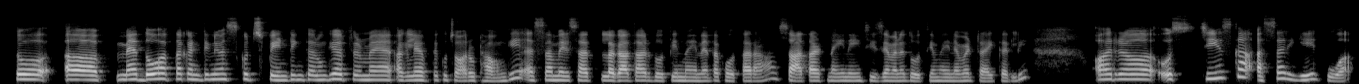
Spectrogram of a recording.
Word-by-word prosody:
तो 240 Hz, 0 st, +7 dB, 0.4 s
अ, 215 Hz, -2 st, +7 dB, 0.2 s
मैं 225 Hz, 0 st, +3 dB
2 235 Hz, +3 st, +7 dB
हफ्ता 255 Hz, -1 st, +3 dB
कंटीन्यूअस 240 Hz, 0 st, -1 dB
कुछ 240 Hz, -1 st, -2 dB
पेंटिंग 210 Hz, +1 st, 0 dB
करुँगी 210 Hz, +2 st, 0 dB
और 240 Hz, -, +5 dB
फिर 215 Hz, -, -2 dB
मैं 210 Hz, 0 st, +1 dB
अगले 195 Hz, +1 st, -1 dB
हफ़्ते 200 Hz, 0 st, -3 dB
कुछ 205 Hz, -2 st, -9 dB
और 170 Hz, +1 st, 0 dB
उठाऊँगी। 175 Hz, -, -3 dB
ऐसा 200 Hz, -6 st, -2 dB
मेरे 195 Hz, -1 st, +1 dB
साथ 185 Hz, -1 st, +3 dB
लगातार 180 Hz, 0 st, +2 dB
2-3 175 Hz, +1 st, -4 dB
महीने 165 Hz, -1 st, -3 dB
तक 175 Hz, +1 st, -5 dB
होता 165 Hz, -1 st, -2 dB
रहा। 165 Hz, +12 st, -7 dB
7-8 175 Hz, +2 st, +1 dB
नई-नई 175 Hz, 0 st, -4 dB
चीज़ें 175 Hz, 0 st, -3 dB
मैंने 165 Hz, 0 st, -2 dB
2-3 165 Hz, 0 st, -5 dB
महीने 165 Hz, -1 st, -4 dB
में 175 Hz, +1 st, -3 dB
ट्राई 155 Hz, -3 st, -5 dB
कर 160 Hz, -, -4 dB
ली 275 Hz, +7 st, -9 dB, 0.7 s
और 235 Hz, +1 st, +2 dB
उस 235 Hz, 0 st, +1 dB
चीज़ 285 Hz, +3 st, -1 dB
का 350 Hz, -, +5 dB
असर 200 Hz, +8 st, -1 dB
ये 210 Hz, 0 st, 0 dB, 0.2 s
हुआ 150 Hz, -3 st, -2 dB
195 Hz, 190 wpm, -23 LUFS, 170-235 Hz, 0.7 s, तो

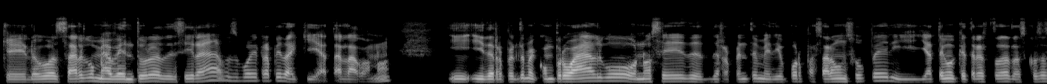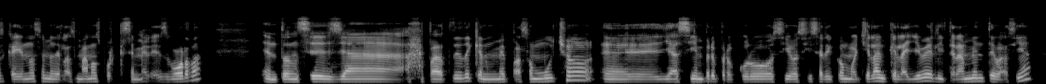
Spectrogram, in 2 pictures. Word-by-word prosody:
que 120 Hz, 0 st, 0 dB
luego 125 Hz, +3 st, +2 dB
salgo, 135 Hz, +5 st, +3 dB
me 140 Hz, -4 st, +2 dB
aventuro 125 Hz, +3 st, +3 dB
a 145 Hz, -, +2 dB
decir: 135 Hz, +3 st, -2 dB
"Ah, 170 Hz, +7 st, +4 dB
pues, 170 Hz, -3 st, -11 dB
voy 170 Hz, +1 st, -4 dB
rápido 165 Hz, +1 st, -1 dB
aquí, -, -, -2 dB
a -, -, 0 dB
tal -, -, -2 dB
lado", -, -, 0 dB
¿no?, -, -, -7 dB, 0.5 s
y 130 Hz, -1 st, -1 dB
y, -, -, +3 dB
de 125 Hz, -, +4 dB
repente 130 Hz, +3 st, -2 dB
me 140 Hz, -2 st, +2 dB
compro 135 Hz, +1 st, +5 dB
algo 160 Hz, +3 st, +4 dB
o 125 Hz, -, +1 dB
no 130 Hz, +1 st, 0 dB
sé, 140 Hz, +1 st, 0 dB
de 135 Hz, -3 st, -3 dB
de 125 Hz, +1 st, -8 dB
repente 130 Hz, +4 st, -6 dB
me 130 Hz, -3 st, -3 dB
dio 120 Hz, 0 st, -6 dB
por 140 Hz, +2 st, -4 dB
pasar 125 Hz, -1 st, -1 dB
a -, -, +2 dB
un 140 Hz, 0 st, 0 dB
súper 170 Hz, +6 st, -4 dB
y 235 Hz, -1 st, -7 dB
ya -, -, +1 dB
tengo 140 Hz, +1 st, +2 dB
que 130 Hz, -, -2 dB
traer 130 Hz, 0 st, 0 dB
todas 140 Hz, 0 st, -1 dB
las 120 Hz, -, -4 dB
cosas 135 Hz, +2 st, -6 dB
cayéndose 130 Hz, +3 st, -2 dB
de 125 Hz, -3 st, -2 dB
las -, -, -7 dB
manos 130 Hz, +2 st, -2 dB
porque -, -, -8 dB
se -, -, 0 dB
me 115 Hz, -, -6 dB
desborda. 135 Hz, -, -1 dB, 0.6 s
Entonces, 125 Hz, +1 st, +3 dB
ya 125 Hz, -1 st, +3 dB
a -, -, -1 dB
partir 125 Hz, +4 st, +1 dB
de 160 Hz, -, 0 dB
que -, -, 0 dB
me 120 Hz, +1 st, -2 dB
pasó 130 Hz, -, -3 dB
mucho, 175 Hz, +9 st, 0 dB
eh, 120 Hz, -1 st, -1 dB
ya 125 Hz, 0 st, +1 dB
siempre 130 Hz, 0 st, +3 dB
procuro, 125 Hz, +2 st, -2 dB
sí 125 Hz, -, -2 dB
o 125 Hz, -, 0 dB
sí, -, -, -4 dB
salir 125 Hz, -1 st, -1 dB
con 135 Hz, -1 st, -1 dB
mochila, 140 Hz, +5 st, +1 dB
aunque 140 Hz, -4 st, -1 dB
la 115 Hz, -1 st, +3 dB
lleve, 140 Hz, +6 st, +1 dB
literalmente, 140 Hz, +1 st, 0 dB
vacía, 195 Hz, +11 st, -3 dB
130 Hz, 220 wpm, -26 LUFS, 125-145 Hz, 0.6 s, compro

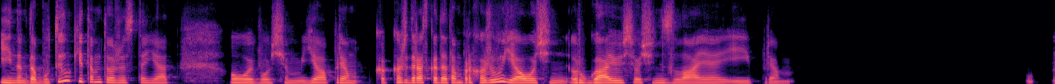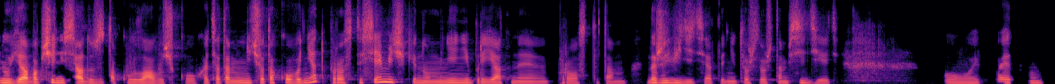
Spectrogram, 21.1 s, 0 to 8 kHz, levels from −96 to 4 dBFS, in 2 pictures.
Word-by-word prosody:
и 195 Hz, -2 st, +3 dB
иногда 170 Hz, -1 st, +4 dB
бутылки 290 Hz, -, +1 dB
там 240 Hz, -3 st, 0 dB
тоже 205 Hz, -3 st, +1 dB
стоят. 180 Hz, -3 st, -3 dB, 0.6 s
Ой, 170 Hz, -3 st, +3 dB
в 160 Hz, -, -6 dB
общем, 160 Hz, +1 st, -4 dB
я 165 Hz, +1 st, +2 dB
прям 170 Hz, +1 st, -1 dB
к -, -, -28 dB
как 185 Hz, 0 st, -3 dB
каждый 205 Hz, -1 st, +3 dB
раз, 190 Hz, 0 st, +7 dB
когда 190 Hz, -2 st, +6 dB
там 190 Hz, 0 st, +3 dB
прохожу, 200 Hz, +6 st, +3 dB
я 195 Hz, -10 st, +6 dB
очень 180 Hz, -3 st, +1 dB
ругаюсь, 175 Hz, 0 st, +4 dB
очень 165 Hz, +1 st, -2 dB
злая, 160 Hz, 0 st, 0 dB
и 155 Hz, +1 st, -5 dB
прям 145 Hz, -2 st, -8 dB, 2.6 s
Ну 175 Hz, -1 st, +2 dB
я 160 Hz, -1 st, +7 dB
вообще 165 Hz, +6 st, +3 dB
не 175 Hz, -3 st, -1 dB
сяду 150 Hz, -2 st, +3 dB
за 140 Hz, -1 st, -4 dB
такую 155 Hz, +1 st, -6 dB
лавочку, 145 Hz, -2 st, -2 dB
хотя 150 Hz, +4 st, -5 dB
там 165 Hz, +1 st, -1 dB
ничё 170 Hz, +1 st, -1 dB
такого 165 Hz, -1 st, -1 dB
нет, 240 Hz, -, -2 dB
просто 165 Hz, 0 st, -3 dB
семечки, 230 Hz, +2 st, +1 dB
но 160 Hz, -2 st, -4 dB
мне 155 Hz, +2 st, -3 dB
неприятно 155 Hz, -2 st, -4 dB
просто, 145 Hz, +2 st, -9 dB
там, 140 Hz, +1 st, -11 dB, 0.2 s
даже 175 Hz, +2 st, +1 dB
видеть 150 Hz, -3 st, -5 dB
это, 145 Hz, 0 st, -7 dB
не 150 Hz, 0 st, -9 dB
то, 150 Hz, -, -8 dB
что 150 Hz, 0 st, -8 dB
уж 150 Hz, -, -9 dB
там 150 Hz, +1 st, -8 dB
сидеть. 140 Hz, -5 st, -6 dB, 1.1 s
Ой 145 Hz, -3 st, -7 dB
поэтому. 160 Hz, 0 st, -7 dB
165 Hz, 160 wpm, -29 LUFS, 155-180 Hz, 2.6 s, раз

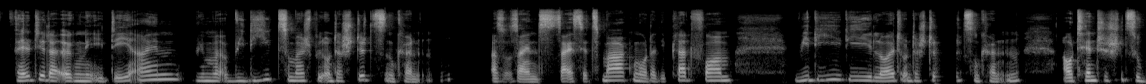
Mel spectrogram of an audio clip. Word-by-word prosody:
fällt 180 Hz, +2 st, -1 dB
dir 210 Hz, -, -1 dB
da 170 Hz, -3 st, -1 dB
irgend 160 Hz, -1 st, -2 dB
eine 150 Hz, -, -9 dB
Idee 150 Hz, +2 st, -5 dB
ein, 230 Hz, +4 st, -5 dB
wie 170 Hz, -, -11 dB
man 165 Hz, -2 st, -7 dB
wie 165 Hz, -, -5 dB
die 180 Hz, +9 st, -6 dB
zum 175 Hz, -, +7 dB
Beispiel 175 Hz, +1 st, -3 dB
unterstützen 160 Hz, -1 st, +3 dB
könnten? 125 Hz, -2 st, -9 dB, 0.6 s
Also, 135 Hz, -, -2 dB
seien's 120 Hz, -1 st, +5 dB
sei's -, -, +5 dB
jetzt -, -, +4 dB
Marken 185 Hz, -2 st, -2 dB
oder 145 Hz, -1 st, -9 dB
die 135 Hz, -, -17 dB
Plattform, 185 Hz, +2 st, -3 dB, 0.6 s
wie 180 Hz, +4 st, -7 dB
die 215 Hz, +3 st, -9 dB
die 190 Hz, -3 st, -7 dB
Leute 160 Hz, +1 st, -3 dB
unterstützen 180 Hz, 0 st, +1 dB
könnten, 160 Hz, +4 st, -10 dB, 0.4 s
authentisch 185 Hz, +6 st, +2 dB
zu 170 Hz, -8 st, +5 dB
175 Hz, 160 wpm, -24 LUFS, 155-190 Hz, 0.6 s, zum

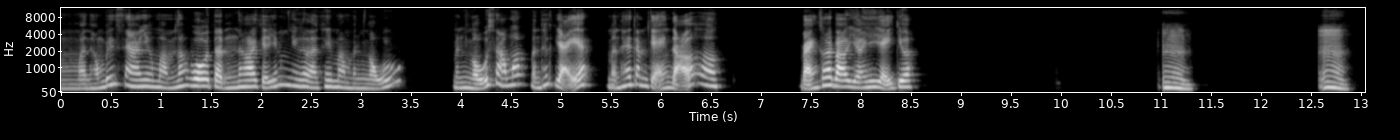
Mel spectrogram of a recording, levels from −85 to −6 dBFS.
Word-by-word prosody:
mình 180 Hz, 0 st, -6 dB
hổng 190 Hz, +4 st, -5 dB
biết 335 Hz, +5 st, -3 dB
sao 265 Hz, -4 st, +1 dB
nhưng 255 Hz, -2 st, -2 dB
mà 215 Hz, -3 st, -2 dB
nó 260 Hz, +8 st, -3 dB
vô 275 Hz, -1 st, +6 dB
tình 220 Hz, -5 st, -1 dB
thôi, 255 Hz, +1 st, +3 dB
kiểu 210 Hz, -3 st, -3 dB
giống 305 Hz, +7 st, -4 dB
như 280 Hz, -3 st, -4 dB
là, 230 Hz, -5 st, -1 dB
khi 250 Hz, +4 st, -3 dB
mà 235 Hz, -2 st, -2 dB
mình 195 Hz, -2 st, -8 dB
ngủ 180 Hz, +9 st, -2 dB, 0.6 s
mình 210 Hz, -1 st, -5 dB
ngủ 180 Hz, -1 st, +2 dB
xong 295 Hz, -1 st, 0 dB
á, 355 Hz, +1 st, +1 dB
mình 205 Hz, -, -6 dB
thức 340 Hz, +8 st, -6 dB
dậy -, -, +3 dB
á, -, -, +5 dB, 0.2 s
mình -, -, -6 dB
thấy 305 Hz, +5 st, 0 dB
tâm 330 Hz, -5 st, -2 dB
trạng 210 Hz, -, -1 dB
đỡ 325 Hz, -, +3 dB
hơn. 300 Hz, -6 st, +1 dB, 0.8 s
Bạn 170 Hz, +5 st, +4 dB
có 310 Hz, +6 st, +4 dB
bao 255 Hz, -3 st, +7 dB
giờ 225 Hz, -3 st, -1 dB
như 230 Hz, +2 st, -1 dB
vậy 185 Hz, -6 st, +1 dB
chưa? 245 Hz, 0 st, +4 dB, 2.5 s
Ừm. 200 Hz, -6 st, 0 dB, 1.2 s
Ừm. 205 Hz, -7 st, -1 dB
240 Hz, 190 wpm, -24 LUFS, 205-275 Hz, 2.5 s, bao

